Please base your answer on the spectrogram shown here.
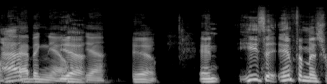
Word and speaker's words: Abagnale: Abagnale. Abagnale.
